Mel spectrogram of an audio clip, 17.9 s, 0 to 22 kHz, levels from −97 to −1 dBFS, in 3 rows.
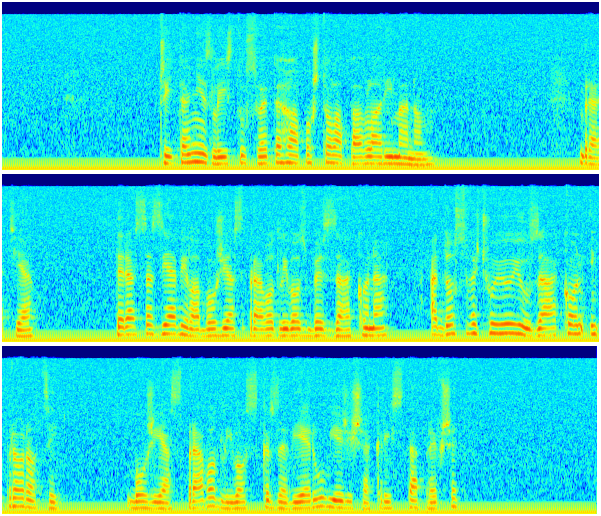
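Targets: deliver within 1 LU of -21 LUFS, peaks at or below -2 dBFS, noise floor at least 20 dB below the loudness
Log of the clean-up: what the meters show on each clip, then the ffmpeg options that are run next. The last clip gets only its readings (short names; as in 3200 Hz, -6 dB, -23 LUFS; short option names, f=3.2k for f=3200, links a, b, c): hum 50 Hz; harmonics up to 250 Hz; hum level -31 dBFS; noise floor -34 dBFS; noise floor target -47 dBFS; loudness -26.5 LUFS; peak -4.5 dBFS; loudness target -21.0 LUFS
-> -af "bandreject=f=50:t=h:w=6,bandreject=f=100:t=h:w=6,bandreject=f=150:t=h:w=6,bandreject=f=200:t=h:w=6,bandreject=f=250:t=h:w=6"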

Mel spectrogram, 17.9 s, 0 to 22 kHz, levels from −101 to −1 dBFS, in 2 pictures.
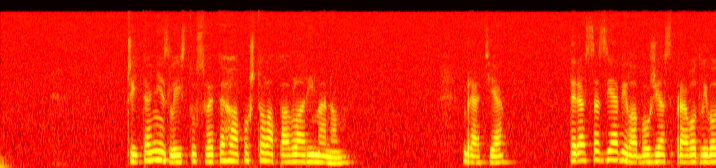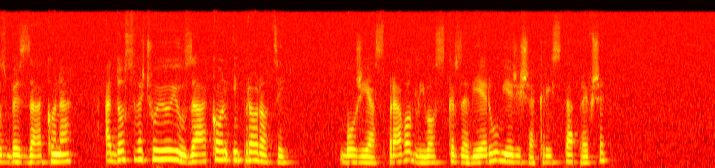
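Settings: hum none; noise floor -43 dBFS; noise floor target -46 dBFS
-> -af "afftdn=nr=6:nf=-43"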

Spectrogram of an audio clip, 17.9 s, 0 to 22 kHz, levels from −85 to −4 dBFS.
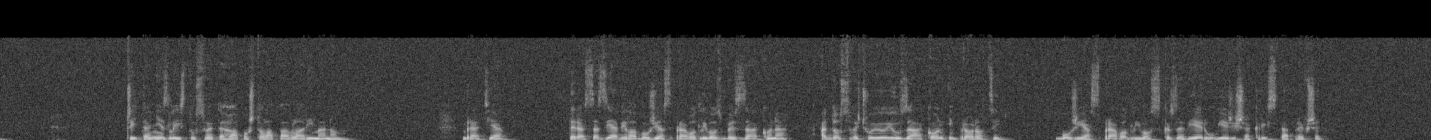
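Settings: noise floor -48 dBFS; loudness -26.0 LUFS; peak -4.5 dBFS; loudness target -21.0 LUFS
-> -af "volume=5dB,alimiter=limit=-2dB:level=0:latency=1"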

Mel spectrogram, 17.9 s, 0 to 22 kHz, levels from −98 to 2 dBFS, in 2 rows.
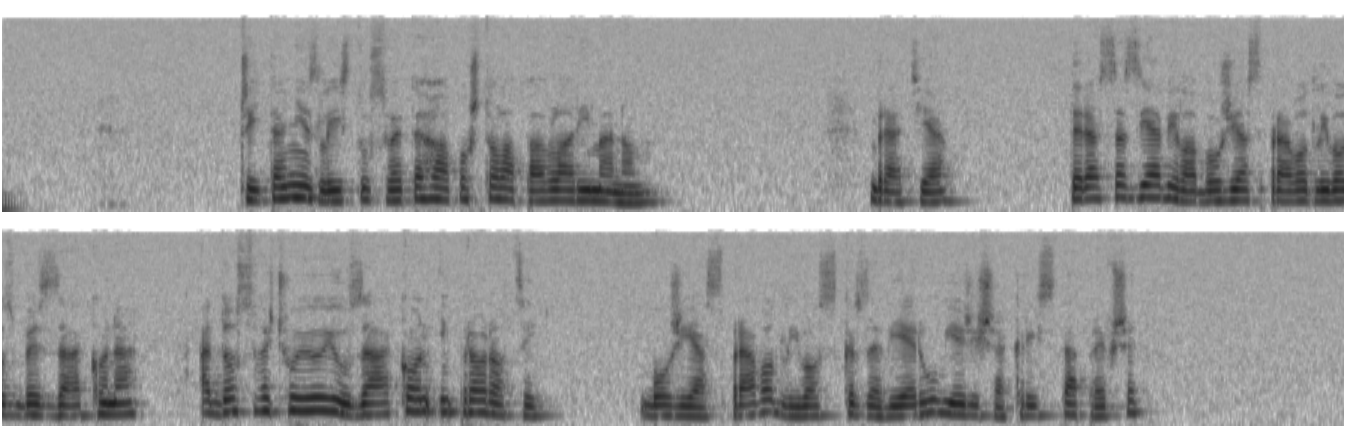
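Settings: loudness -21.0 LUFS; peak -2.0 dBFS; noise floor -43 dBFS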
